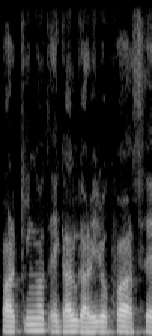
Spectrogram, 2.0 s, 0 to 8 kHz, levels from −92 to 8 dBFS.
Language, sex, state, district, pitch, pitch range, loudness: Assamese, female, Assam, Kamrup Metropolitan, 125 Hz, 120-130 Hz, -17 LUFS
